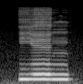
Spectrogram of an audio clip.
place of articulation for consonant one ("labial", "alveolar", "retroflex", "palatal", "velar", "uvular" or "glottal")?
palatal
